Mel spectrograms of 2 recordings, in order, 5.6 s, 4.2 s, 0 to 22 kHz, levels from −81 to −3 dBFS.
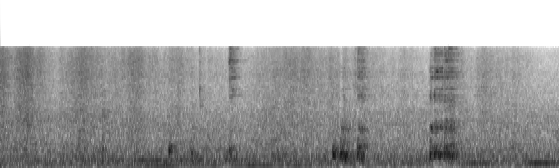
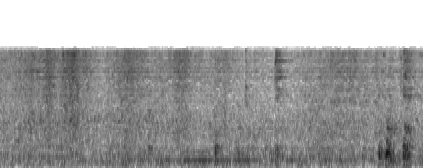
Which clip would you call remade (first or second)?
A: second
